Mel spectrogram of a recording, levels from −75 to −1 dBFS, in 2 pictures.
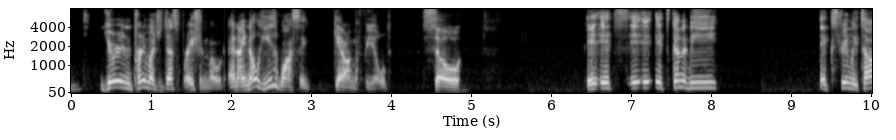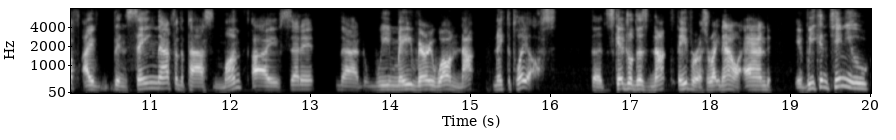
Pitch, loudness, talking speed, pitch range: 185 Hz, -18 LUFS, 170 wpm, 150-225 Hz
